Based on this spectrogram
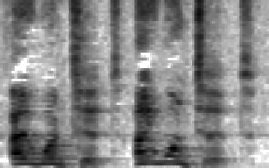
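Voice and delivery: high, insistent whining demand. Acted. Spoiled princess insisting to her father the king, high demanding whine. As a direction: stamp your foot like a spoiled child.

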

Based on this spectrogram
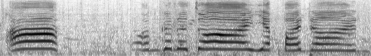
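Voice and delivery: high loud yelling in panic; panicked scream. Real, not acted. Gamer about to be killed, panicked high scream. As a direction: shriek as you get taken out.

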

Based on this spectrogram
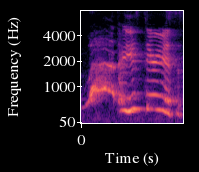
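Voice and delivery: shrieking very high what, amazed; shocked shout. Retold or imitated. Reacting to the captain's offer, astonished shout. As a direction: yelp in total disbelief.

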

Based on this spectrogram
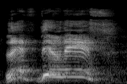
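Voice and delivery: high, drawn-out rallying call; psyched-up cry. Real, not acted. Vlogger kicks off his meal, psyched-up high call. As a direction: launch into it with a soaring pitch.

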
